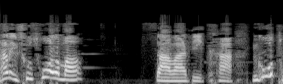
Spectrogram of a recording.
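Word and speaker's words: 萨瓦 迪 卡 (สวัสดีค่ะ): 你好，萨瓦迪卡，就是萨瓦迪是你好的意思，这个卡是不一样的，卡是女人独有的发音，它是一个词缀，女人发音是萨瓦迪卡，男人的词缀是 club，最后一音是要闭合的，所以应该是萨瓦迪 club。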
